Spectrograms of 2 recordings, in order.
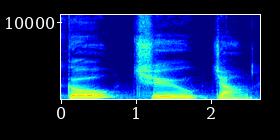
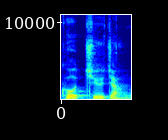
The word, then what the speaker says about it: gochujang: red pepper paste called GoChuJang, and simply is pronounced as go, like G-O, chew, like C-H-E-W, like chewing, Chung, like bang, but with a J. So it's GoChuJang.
